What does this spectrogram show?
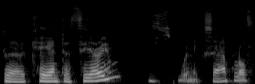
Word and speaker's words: Kayentatherium: So this animal right here, can you pronounce it for this us? This is called Caenotherium.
